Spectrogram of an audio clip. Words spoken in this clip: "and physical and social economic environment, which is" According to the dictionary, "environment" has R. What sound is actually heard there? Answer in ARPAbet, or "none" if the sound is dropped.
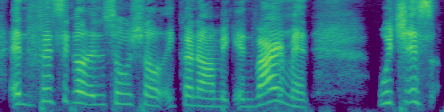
R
